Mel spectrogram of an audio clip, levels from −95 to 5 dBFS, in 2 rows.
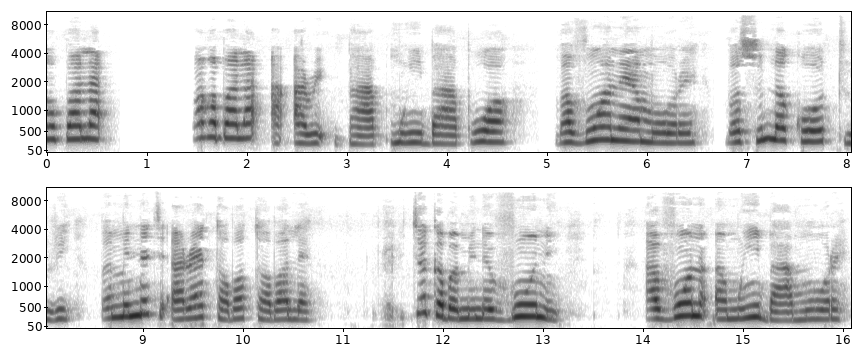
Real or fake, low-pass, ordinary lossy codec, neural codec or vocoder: fake; 9.9 kHz; MP3, 48 kbps; vocoder, 24 kHz, 100 mel bands, Vocos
